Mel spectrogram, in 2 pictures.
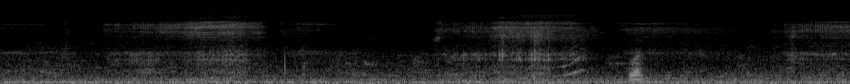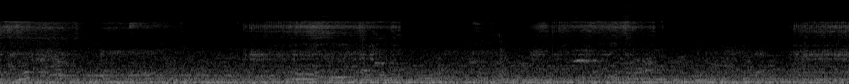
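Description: Rough, rattling breathing noises repeat roughly every couple of seconds over steady room noise: snoring during sleep.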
